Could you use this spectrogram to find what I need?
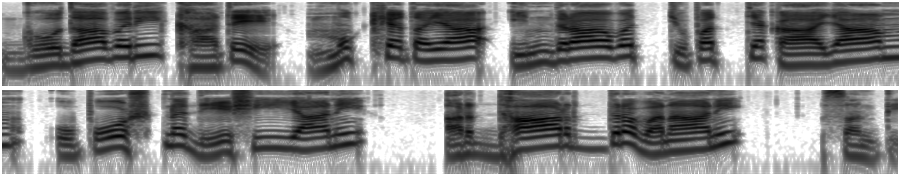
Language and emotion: Sanskrit, neutral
